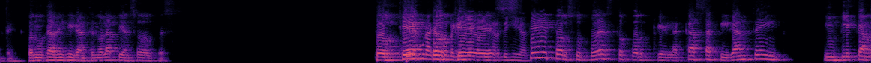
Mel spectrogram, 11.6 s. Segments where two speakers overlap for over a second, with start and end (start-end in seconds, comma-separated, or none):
5.3-7.2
